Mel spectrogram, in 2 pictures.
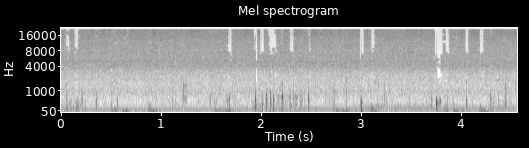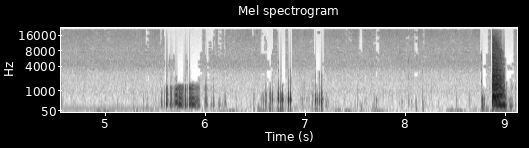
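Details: Person lying down feeling hungry after skipping breakfast, a small lunch and two doughnuts 4 hours later: gurgling, rumbling belly bursts with a low hum between them; hunger-related stomach growling (borborygmi), cause unsure.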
